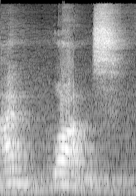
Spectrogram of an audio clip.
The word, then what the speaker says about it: advance: Whether the word is advance or advancing, the stress is on the second syllable, advance.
